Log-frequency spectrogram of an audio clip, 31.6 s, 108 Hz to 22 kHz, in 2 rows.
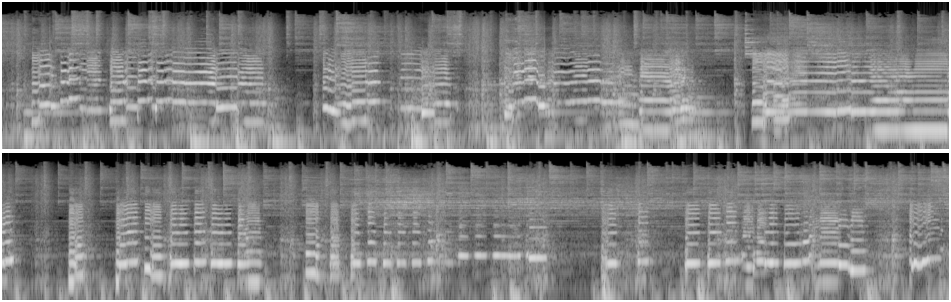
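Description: Jazz tenor saxophone improvising over a drum kit of Gretsch drums and Paiste Formula 602 cymbals. The saxophone plays quick melodic runs with a few longer held notes near the middle, while the drums keep a busy pattern under a steady wash of cymbals.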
